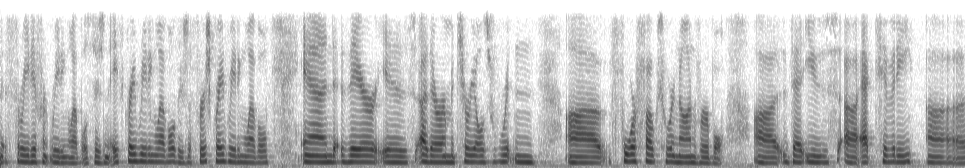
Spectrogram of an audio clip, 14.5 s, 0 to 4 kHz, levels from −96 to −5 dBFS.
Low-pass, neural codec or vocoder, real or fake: 3.6 kHz; none; real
